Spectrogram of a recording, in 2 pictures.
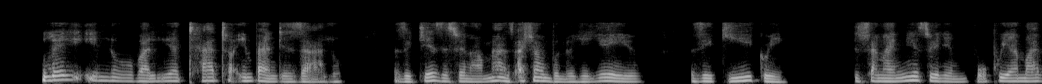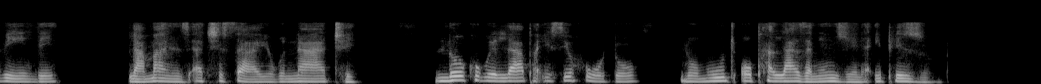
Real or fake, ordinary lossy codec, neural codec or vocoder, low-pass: fake; AAC, 48 kbps; codec, 16 kHz, 1.1 kbps, Voila-Tokenizer; 7.2 kHz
